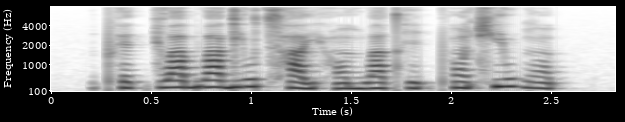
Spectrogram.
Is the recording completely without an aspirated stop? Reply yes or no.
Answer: no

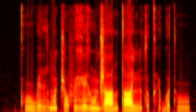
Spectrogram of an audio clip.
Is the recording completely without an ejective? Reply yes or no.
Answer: yes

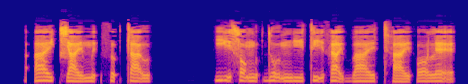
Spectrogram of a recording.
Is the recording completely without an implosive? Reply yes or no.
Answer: yes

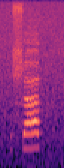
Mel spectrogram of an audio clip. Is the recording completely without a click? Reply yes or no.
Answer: yes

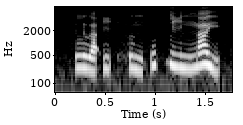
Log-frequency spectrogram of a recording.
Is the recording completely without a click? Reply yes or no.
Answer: yes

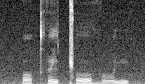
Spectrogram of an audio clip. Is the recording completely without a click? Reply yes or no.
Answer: no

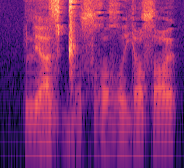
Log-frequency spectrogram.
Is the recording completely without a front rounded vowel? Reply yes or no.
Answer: no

